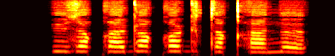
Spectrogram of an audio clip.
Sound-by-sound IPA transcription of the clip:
y z y q e ɖ œ q u ɖ ʏ t e qʰ e n̪ œ

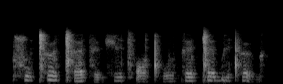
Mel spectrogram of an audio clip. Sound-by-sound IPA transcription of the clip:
sʷ e˥˩ ǀʰ ø˦ l ǀʰ ɛ˨˦ t͡s e˩ ɡ ç i˦ t͡sʼ ɔ˩˧˩ tʰ u˩˧˩ l k e˦ l ǀ e˦ b i˥˩ tʰ ø˥˩ ɡ

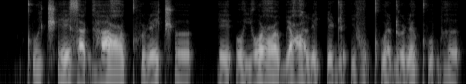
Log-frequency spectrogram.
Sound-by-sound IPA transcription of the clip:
kʷʼ i t͡ʃʼ e z a ɡʱ a ʕ ɵ kʷʰ ə ɳ e t͡ʃʼ ɵ | e ʔ o j o ʕ ɵ ɓ e ʕ a ɳ i ʔ i ɖ e ʔ i v o kʷʼ a ɖ o ɳ ɛ kʷʼ ɛ bʱ ə

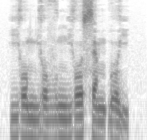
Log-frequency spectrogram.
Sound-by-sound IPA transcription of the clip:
j o m j o v u ŋ j o s æ m ɓ o j

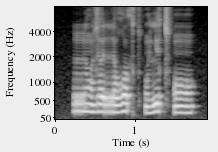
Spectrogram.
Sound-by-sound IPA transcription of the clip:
r õ˥˧ z ə˥˧ r ə˧ ʁʷ ɐ˥˧ x t͡sʼ ũ˨˩ lʲ ə˥˧ t͡sʼ õ˧

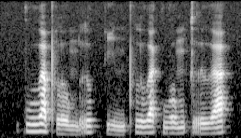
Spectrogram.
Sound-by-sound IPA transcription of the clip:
k w u˥˩ a̯ pʰ l o˨˩ m r u˦˥ k̚ ʔ i˩˦ n pʰ l u˦˥ a̯ k w o˦˥ m k r ɯ˦˥ a̯

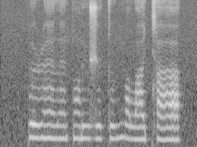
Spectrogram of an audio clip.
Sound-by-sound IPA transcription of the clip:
p ø ɭ ɛ̃ l ɛ̃ t ɔ̃ ɾ y ʒ ø t ɯ ŋ ɔ lˠ a cʰ a

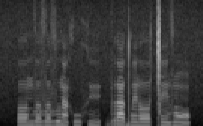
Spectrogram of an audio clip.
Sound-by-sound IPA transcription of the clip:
ʌː n z ʌ z ʌ z ʊ ɾ ã x u x y | ɡ r a d w ɛ̃ ɾ ʌː ǀ ẽ z ɔ̃

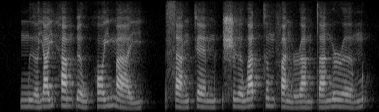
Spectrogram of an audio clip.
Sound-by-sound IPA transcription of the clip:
m ɨ˨˩˨ ə̯ j a˧˥ j h a˧ m ɗ ə˨˩˦ w h ɔ˧˥ j m a˨˩˨ j | s a˨˩˦ ŋ k ɛ˨˩ m | ʂ ɨ˨˩ ə̯ w a˦˥ t̚ k ə˧ m f a˨˩ ŋ ɹ a˨˩ m t̪ a˧˥ n ɹ ə˨˩˦ m

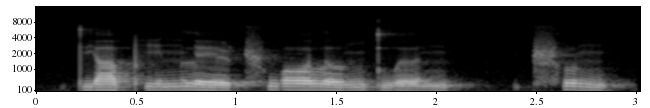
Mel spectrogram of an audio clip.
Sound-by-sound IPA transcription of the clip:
t̪ j ä˧˥ pʰ i˧˥ n l e˨˩ ɪ̯ ʈ͡ʂʰ w ɔ˥ l ɤ˧˥ ŋ t̪ w ə˨˩˦ n | ʈ͡ʂʰ ʊ˥˩ ŋ

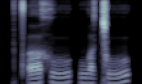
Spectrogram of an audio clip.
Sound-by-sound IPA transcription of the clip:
tʼ ʌ x u | w ʌ ǀ u

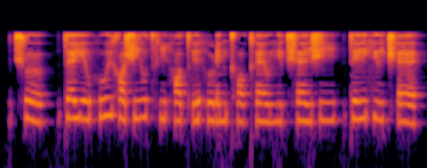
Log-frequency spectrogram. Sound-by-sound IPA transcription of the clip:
t͡ʃʰ ɵ | t ɛ j e u̯ h u y̯ x ɒ ʃ i u̯ t͡sʰ i h ɒ tʼ ɪ h u ɽ ɪ nʲ kʰ ɔ kʰ ɛ u̯ nʲ ɵ t͡ʃʰ ɛ i̯ ʃ i | t e i̯ sʲ u i̯ t͡ʃʼ ɛ

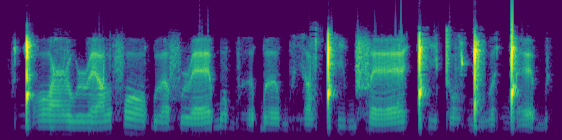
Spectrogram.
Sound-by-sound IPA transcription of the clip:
ɡ͡ǃ ɔː ʕ u ɹ ɛ lˠ f ɔː ɓ ɵ ɐ̯ f ɹ ɛː b ʌ bʱ ə ɓ əː bʱ i lˠ ǃʰ i b f ɛː ǃʰ i t u lˠ ɡ͡ǃ u ɐ̯ ɡ͡ǃ ɛ b

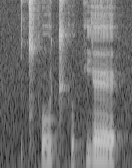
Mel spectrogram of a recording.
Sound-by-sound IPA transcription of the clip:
t͡sʼ o t͡ʃʼ ʊ k j ɛ

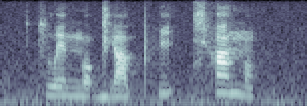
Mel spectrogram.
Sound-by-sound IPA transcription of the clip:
t͡s w e˧ n̪ ɔ˨˩ ɡ j a˨˩ pʰ i˦ ʔ t͡ɕʰ ã˦ n̪ ɔ̃˨ k̚

